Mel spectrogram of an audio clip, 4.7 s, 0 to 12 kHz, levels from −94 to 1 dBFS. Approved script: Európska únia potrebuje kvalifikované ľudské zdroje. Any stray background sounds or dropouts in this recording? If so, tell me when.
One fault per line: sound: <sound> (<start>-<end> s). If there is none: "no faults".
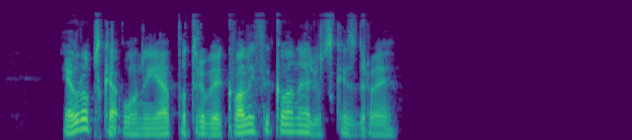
no faults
